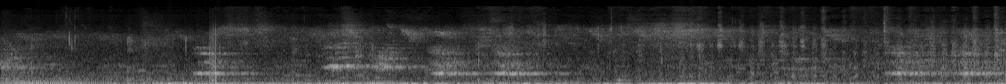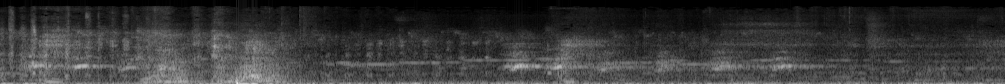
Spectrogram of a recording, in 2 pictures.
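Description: Egyptian Baladi dog making short whines and yips while mouthing a rubber toy, with one louder outburst about nine seconds in.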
